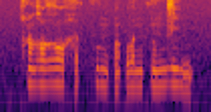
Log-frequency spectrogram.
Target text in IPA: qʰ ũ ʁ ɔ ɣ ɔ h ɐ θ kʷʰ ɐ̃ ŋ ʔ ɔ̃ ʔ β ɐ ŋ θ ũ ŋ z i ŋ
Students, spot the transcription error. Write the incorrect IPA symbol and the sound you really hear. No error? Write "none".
ɐ̃ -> ɐ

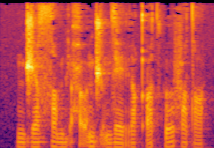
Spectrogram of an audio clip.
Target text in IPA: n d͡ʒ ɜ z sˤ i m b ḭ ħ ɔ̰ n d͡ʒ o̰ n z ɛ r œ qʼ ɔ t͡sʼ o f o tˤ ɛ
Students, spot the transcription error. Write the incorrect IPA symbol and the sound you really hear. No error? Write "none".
none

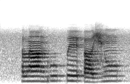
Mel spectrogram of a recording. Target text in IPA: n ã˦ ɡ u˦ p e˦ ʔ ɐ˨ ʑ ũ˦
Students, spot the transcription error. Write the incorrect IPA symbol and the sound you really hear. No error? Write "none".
n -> l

